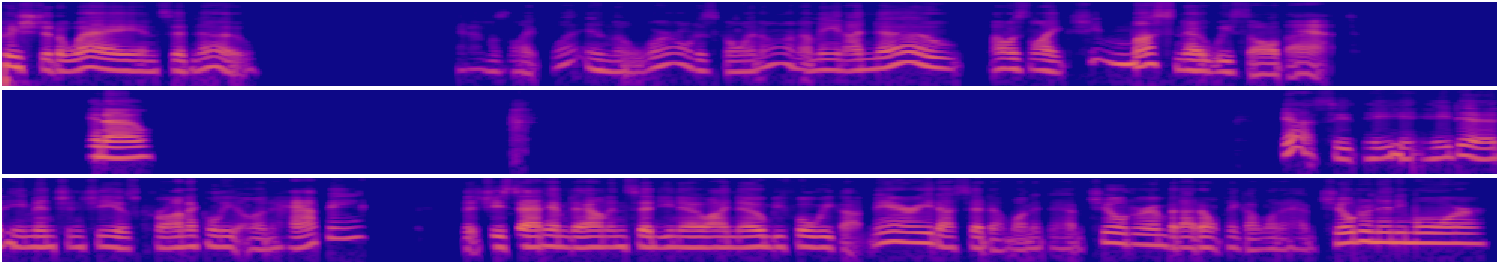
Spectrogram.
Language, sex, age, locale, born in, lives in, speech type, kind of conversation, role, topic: English, female, 55-59, en-US, United States, United States, conversation, advice, user, How can I forgive myself and rebuild trust with my child after a parenting mistake?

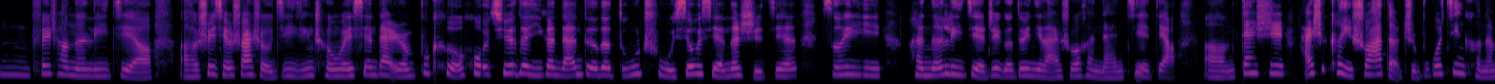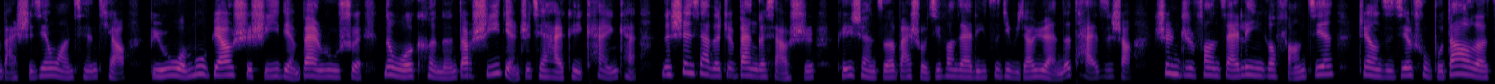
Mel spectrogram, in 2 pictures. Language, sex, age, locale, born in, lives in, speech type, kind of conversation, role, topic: Chinese, female, 30-34, zh-CN, China, United States, conversation, advice, advisor, 我为什么总是难以坚持早起或保持固定作息？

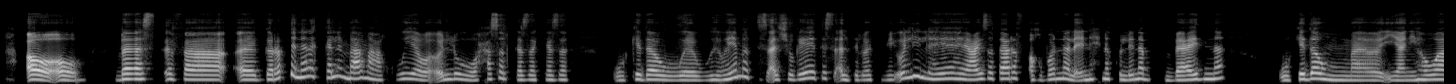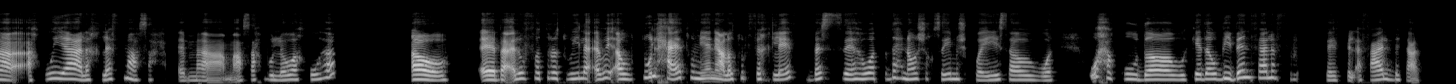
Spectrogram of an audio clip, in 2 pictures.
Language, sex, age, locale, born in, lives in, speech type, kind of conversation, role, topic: Arabic, female, 30-34, ar-EG, Egypt, Egypt, conversation, advice, user, إزاي أرد على رسالة سلبية من زميل بهدوء وصبر؟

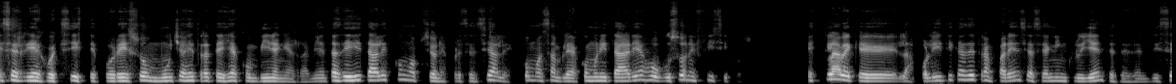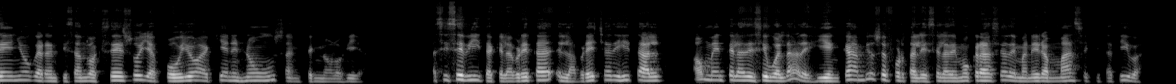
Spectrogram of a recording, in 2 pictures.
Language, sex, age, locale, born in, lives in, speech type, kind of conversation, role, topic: Spanish, male, 50-54, es-VE, Venezuela, United States, read, expert-assistant, expert, ¿Existe un sistema de gobierno ideal para todos los países o cada sociedad necesita el suyo propio?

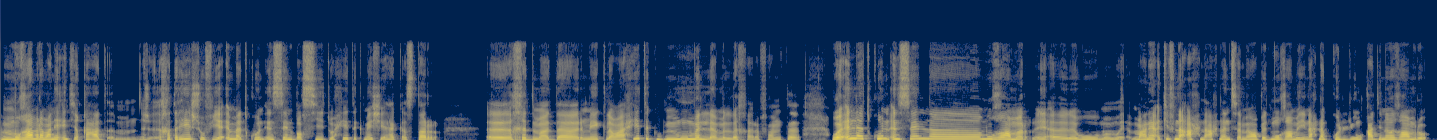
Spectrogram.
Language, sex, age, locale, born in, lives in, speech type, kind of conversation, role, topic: Arabic, female, 25-29, ar-TN, Tunisia, Portugal, conversation, unstructured, none, هل إنت شايف إن المغامرة تستاهل المخاطرة؟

